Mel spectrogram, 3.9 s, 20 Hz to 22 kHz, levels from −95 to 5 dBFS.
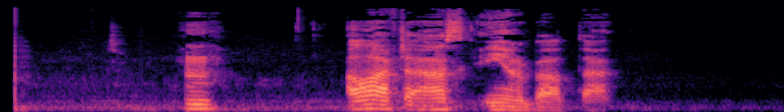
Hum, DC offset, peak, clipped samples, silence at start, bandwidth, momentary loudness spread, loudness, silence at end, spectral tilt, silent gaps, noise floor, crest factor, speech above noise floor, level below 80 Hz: none; under 0.1%; -2 dBFS; under 0.1%; 0.1 s; 16 kHz; 13 LU; -21 LUFS; 0.9 s; -3.5 dB/octave; none; -67 dBFS; 22 dB; 47 dB; -58 dBFS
